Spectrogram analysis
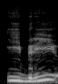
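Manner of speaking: "Ibri" with a clear B, eeb-REE; pronounced with B. Shown as a demonstration. Host gives the other pronunciation, "Ibri" with a B. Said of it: "or with a B".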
